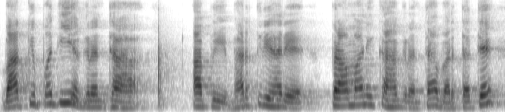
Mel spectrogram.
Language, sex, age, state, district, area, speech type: Sanskrit, male, 45-60, Bihar, Darbhanga, urban, spontaneous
